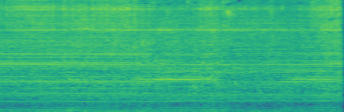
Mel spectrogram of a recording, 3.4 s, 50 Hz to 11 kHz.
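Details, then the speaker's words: Jebo 9950 AC/DC aquarium air pump with rechargeable battery: steady, harsh electric buzz with a rattly edge as it runs noisily; cause suspected, not confirmed. "Kebetulan sekali, hari ini saya ingin memeriksa aerator saya karena sepertinya aerator di akuarium yang satu ini mulai berisik."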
